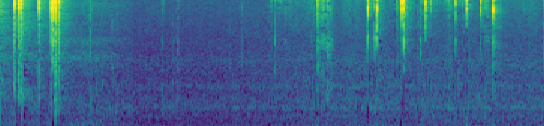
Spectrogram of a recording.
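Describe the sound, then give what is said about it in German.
Tesafilm adhesive tape being torn and pressed onto a battery cell, together with a temperature sensor: a few sharp crackling rips at the start, a quiet pause, then a cluster of short crinkly snaps, with no talking. “Da machen wir jetzt ganz einfach wieder Tesafilm drauf.”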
